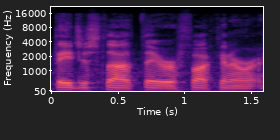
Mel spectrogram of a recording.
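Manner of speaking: ordinary talk, nothing marked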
